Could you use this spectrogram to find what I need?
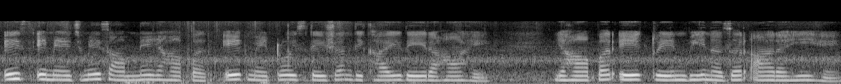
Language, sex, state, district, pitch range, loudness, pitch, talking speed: Hindi, female, Rajasthan, Jaipur, 195-220 Hz, -16 LUFS, 205 Hz, 155 wpm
